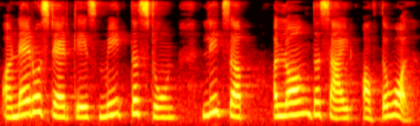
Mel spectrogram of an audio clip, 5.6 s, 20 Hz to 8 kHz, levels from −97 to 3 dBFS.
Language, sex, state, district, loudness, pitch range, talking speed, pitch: English, female, Gujarat, Valsad, -15 LUFS, 235-300 Hz, 150 wpm, 260 Hz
